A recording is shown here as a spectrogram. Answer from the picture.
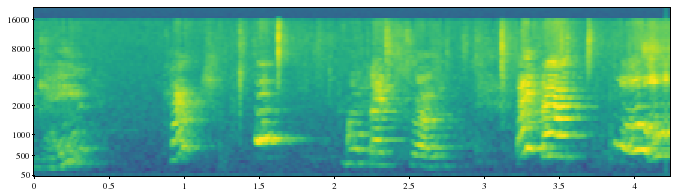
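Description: A dog giving several short, high-pitched barks and yelps with brief pauses between them.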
